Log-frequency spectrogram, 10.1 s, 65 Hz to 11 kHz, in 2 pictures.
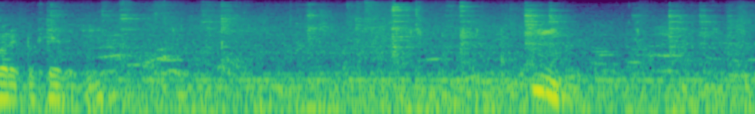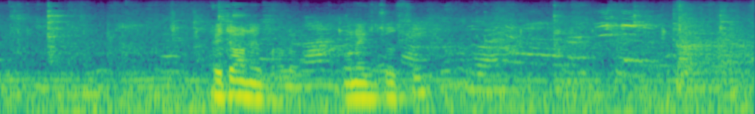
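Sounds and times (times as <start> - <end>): room chatter: 0.0 - 10.0
young child's high voice: 0.7 - 1.7, 8.4 - 9.7.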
